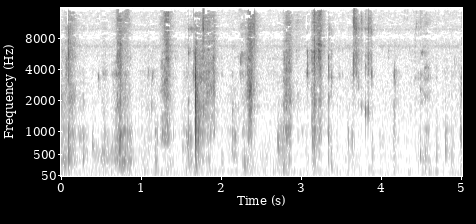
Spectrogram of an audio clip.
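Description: A person chewing a mouthful of food close to the microphone, with irregular crisp crunches about two or three times a second.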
